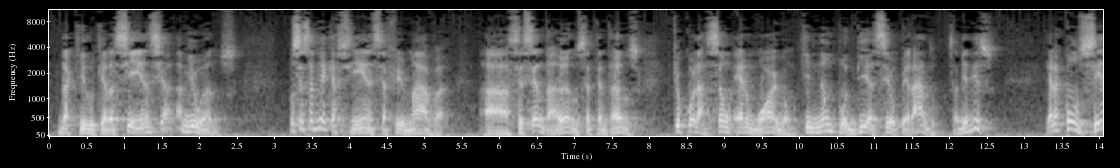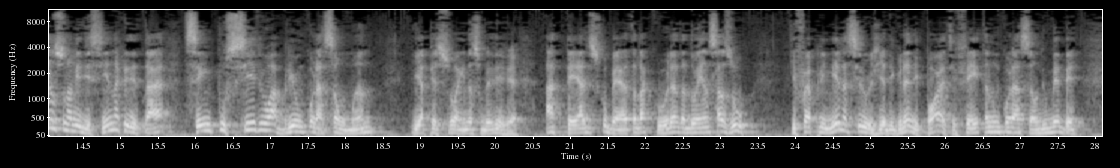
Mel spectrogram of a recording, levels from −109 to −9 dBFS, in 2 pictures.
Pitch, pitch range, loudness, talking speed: 115 Hz, 95-135 Hz, -23 LUFS, 145 wpm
